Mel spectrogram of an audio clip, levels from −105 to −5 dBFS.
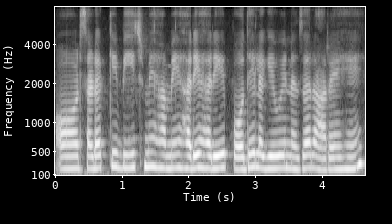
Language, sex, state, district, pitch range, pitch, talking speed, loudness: Hindi, female, Madhya Pradesh, Bhopal, 210-225 Hz, 215 Hz, 180 wpm, -14 LUFS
